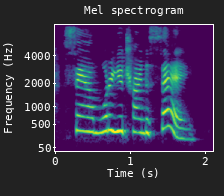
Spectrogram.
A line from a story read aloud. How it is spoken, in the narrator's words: Excited about this possibility that this could be her friend, excitedly asks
